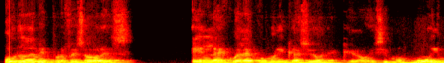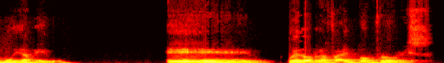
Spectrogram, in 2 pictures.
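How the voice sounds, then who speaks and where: A retired Puerto Rican journalist in his seventies tells stories during an interview, his medium-pitched, dark voice carrying a Puerto Rican Spanish accent. He sounds reflective and halting, with lots of fillers and restarts. The recording is roomy, distant and dull, with a lo-fi quality.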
